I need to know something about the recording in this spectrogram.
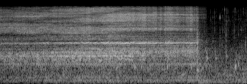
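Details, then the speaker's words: Shimizu PC-260 BIT jet pump with pressure tank installed: steady hiss of pump and water, then an abrupt cut-off to near quiet when the tap closes; normal automatic shut-off, the tank lets the pump rest. "nah pompa otomatis mati. Nah jadi seperti itu ya, pemakaian tangki ini bisa membuat pompa menjadi istirahat ya kalau kita mengalirkan air kecil seperti tadi ya."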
